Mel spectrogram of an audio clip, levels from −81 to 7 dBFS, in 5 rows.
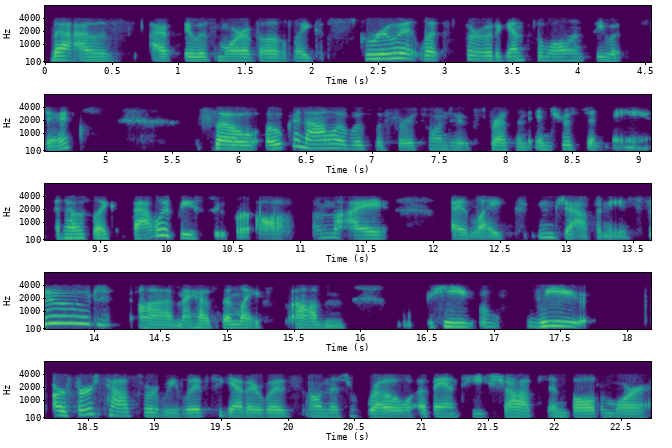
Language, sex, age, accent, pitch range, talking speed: English, female, 20-39, American, 165-210 Hz, 185 wpm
